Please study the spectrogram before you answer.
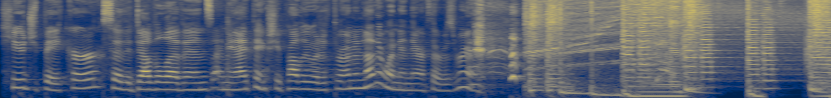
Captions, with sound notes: - Huge baker, so the double ovens, I mean, I think she probably would've thrown another one in there if there was room. - (laughs) (Upbeat Music)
